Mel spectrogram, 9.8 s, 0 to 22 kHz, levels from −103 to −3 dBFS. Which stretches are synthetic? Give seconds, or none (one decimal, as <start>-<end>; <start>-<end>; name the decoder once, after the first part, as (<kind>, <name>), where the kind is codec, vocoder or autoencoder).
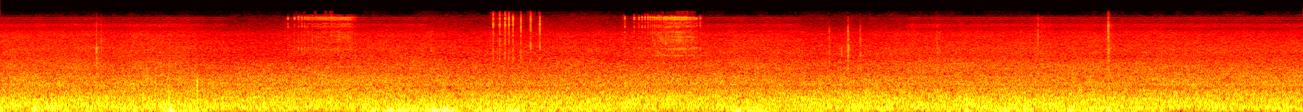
0.0-1.7 (autoencoder, DAC-VAE); 2.3-3.2; 5.3-6.0; 6.8-9.8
